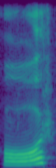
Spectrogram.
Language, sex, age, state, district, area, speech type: Punjabi, female, 30-45, Punjab, Fazilka, rural, read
